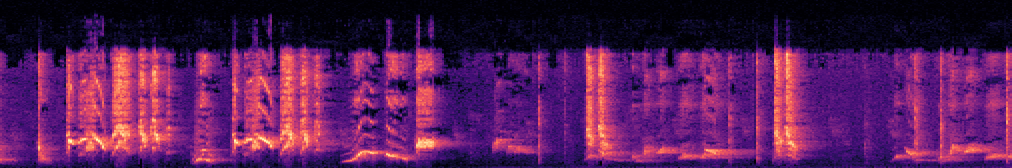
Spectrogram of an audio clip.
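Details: White-rumped shama, a training song recording: loud, varied bursts of quick chattering notes and swooping whistles in separated phrases, some harsh and buzzy, others melodious.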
